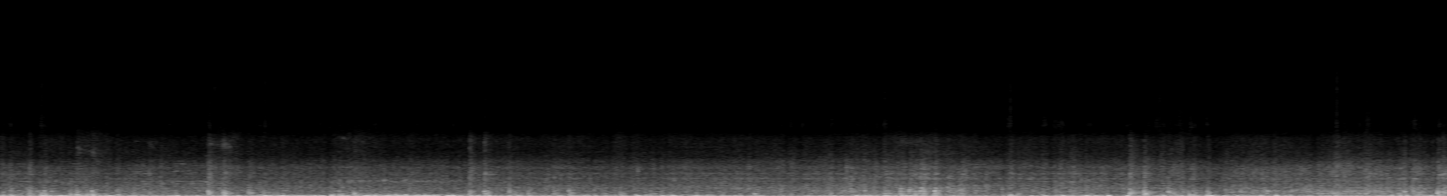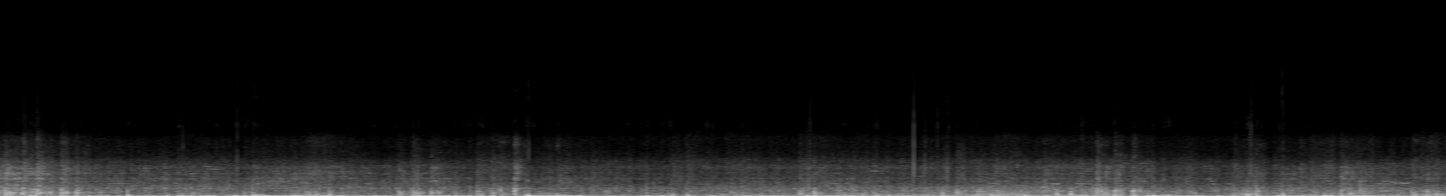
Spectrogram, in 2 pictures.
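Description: ICF passenger coach running along the track, heard from a window seat inside the coach: a steady rumble of wheels on rail with frequent clicks and clatter from the rail joints.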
